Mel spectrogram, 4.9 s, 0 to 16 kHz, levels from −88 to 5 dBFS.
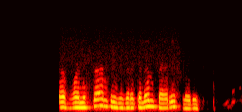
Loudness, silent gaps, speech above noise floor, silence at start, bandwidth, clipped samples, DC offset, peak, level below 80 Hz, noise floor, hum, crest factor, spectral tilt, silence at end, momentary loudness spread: -27 LUFS; none; 38 dB; 1.2 s; 2.5 kHz; under 0.1%; under 0.1%; -12 dBFS; -64 dBFS; -64 dBFS; none; 14 dB; -12.5 dB/octave; 0.9 s; 7 LU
